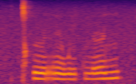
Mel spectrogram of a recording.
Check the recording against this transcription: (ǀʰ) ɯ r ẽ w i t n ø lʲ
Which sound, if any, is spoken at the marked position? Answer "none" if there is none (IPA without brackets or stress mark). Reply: ǀʰ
